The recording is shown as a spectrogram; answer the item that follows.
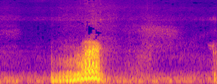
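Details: Bengal cat purring indoors: a low, steady rumble with a brief louder throaty burst near the middle, and a soft human voice nearby.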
